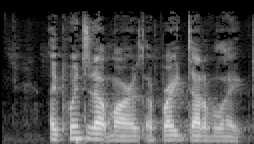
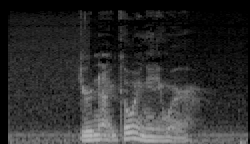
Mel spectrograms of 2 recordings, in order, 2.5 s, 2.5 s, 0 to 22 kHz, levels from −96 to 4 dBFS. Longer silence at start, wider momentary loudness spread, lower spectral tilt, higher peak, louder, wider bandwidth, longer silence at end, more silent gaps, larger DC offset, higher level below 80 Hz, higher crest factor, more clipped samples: first, 0.5 s vs 0.1 s; second, 8 LU vs 22 LU; second, -4.5 dB/octave vs -8 dB/octave; first, 0 dBFS vs -16 dBFS; first, -17 LUFS vs -31 LUFS; about the same, 15 kHz vs 16 kHz; first, 0.15 s vs 0 s; neither; neither; first, -50 dBFS vs -56 dBFS; about the same, 18 dB vs 16 dB; neither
